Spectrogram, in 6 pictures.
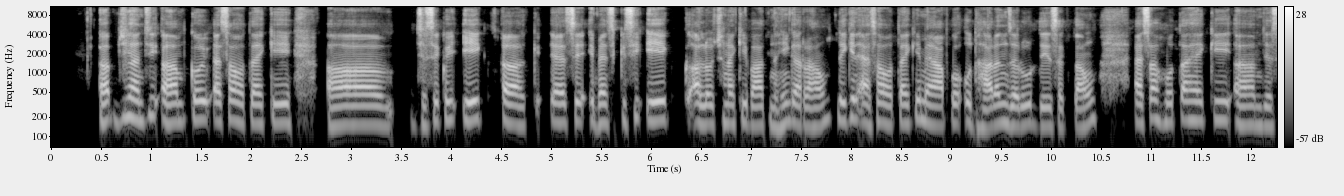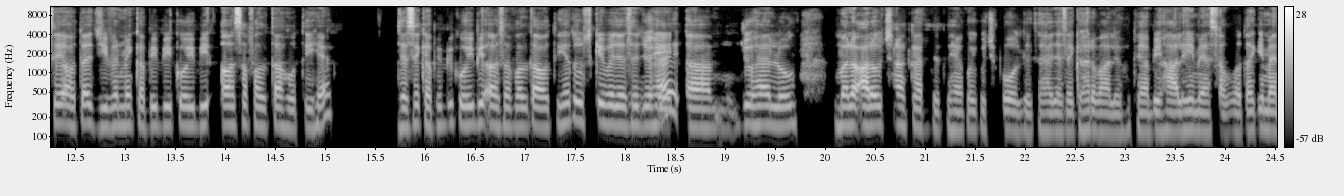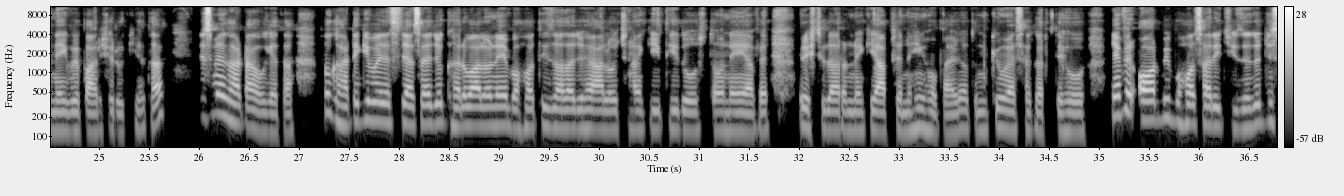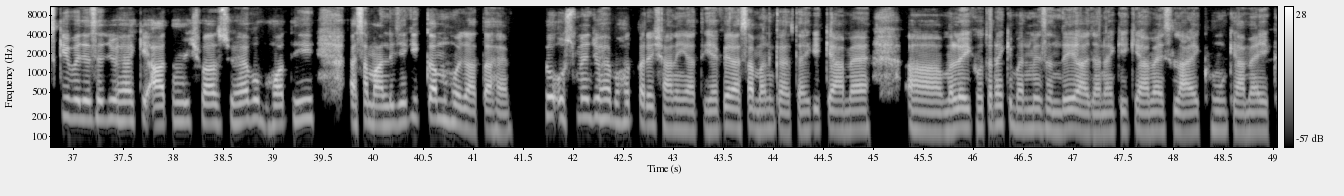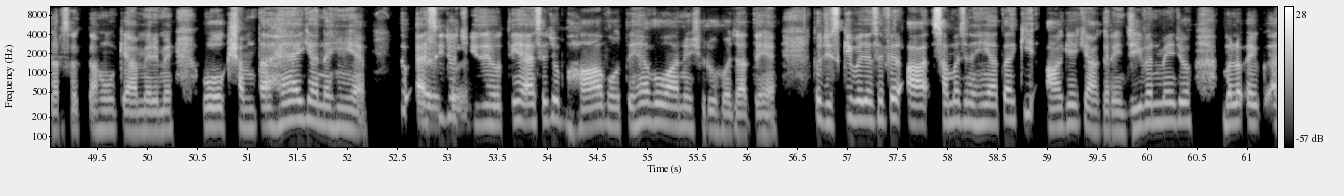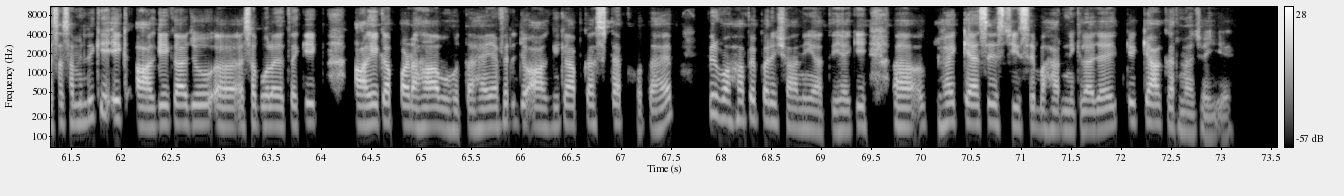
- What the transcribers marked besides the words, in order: in English: "स्टेप"
- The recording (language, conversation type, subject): Hindi, advice, आलोचना से सीखने और अपनी कमियों में सुधार करने का तरीका क्या है?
